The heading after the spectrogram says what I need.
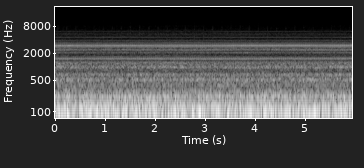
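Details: Chinese diesel heater after quieting attempt: steady even roar with low rumble and constant high hiss, only slightly quieter; owner suspects the motor bearing.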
